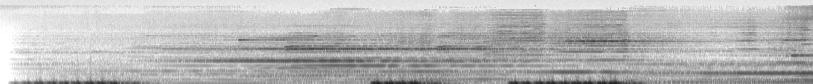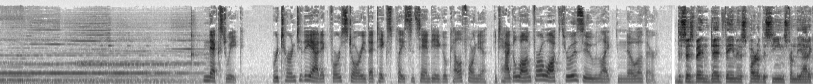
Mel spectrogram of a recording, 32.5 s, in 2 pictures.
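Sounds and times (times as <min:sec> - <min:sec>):
slow heartbeat thumps: 0:00.2 - 0:03.2, 0:07.4 - 0:09.2, 0:10.1 - 0:13.2
speech: 0:20.4 - 0:32.5.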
